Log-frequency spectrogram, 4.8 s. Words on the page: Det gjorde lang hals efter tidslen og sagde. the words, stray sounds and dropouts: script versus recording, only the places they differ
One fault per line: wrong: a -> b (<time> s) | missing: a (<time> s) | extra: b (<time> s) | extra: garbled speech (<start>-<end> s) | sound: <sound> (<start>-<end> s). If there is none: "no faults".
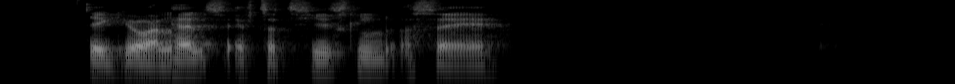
missing: lang (0.8 s)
